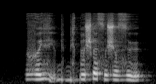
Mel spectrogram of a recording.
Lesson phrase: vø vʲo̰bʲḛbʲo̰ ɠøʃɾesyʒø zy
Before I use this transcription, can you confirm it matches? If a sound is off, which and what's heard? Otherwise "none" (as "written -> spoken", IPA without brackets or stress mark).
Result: none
